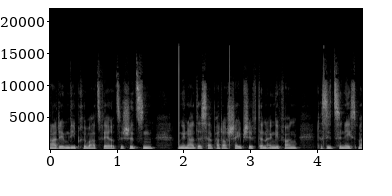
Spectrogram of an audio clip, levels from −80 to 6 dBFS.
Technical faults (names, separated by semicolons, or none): bit error spike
